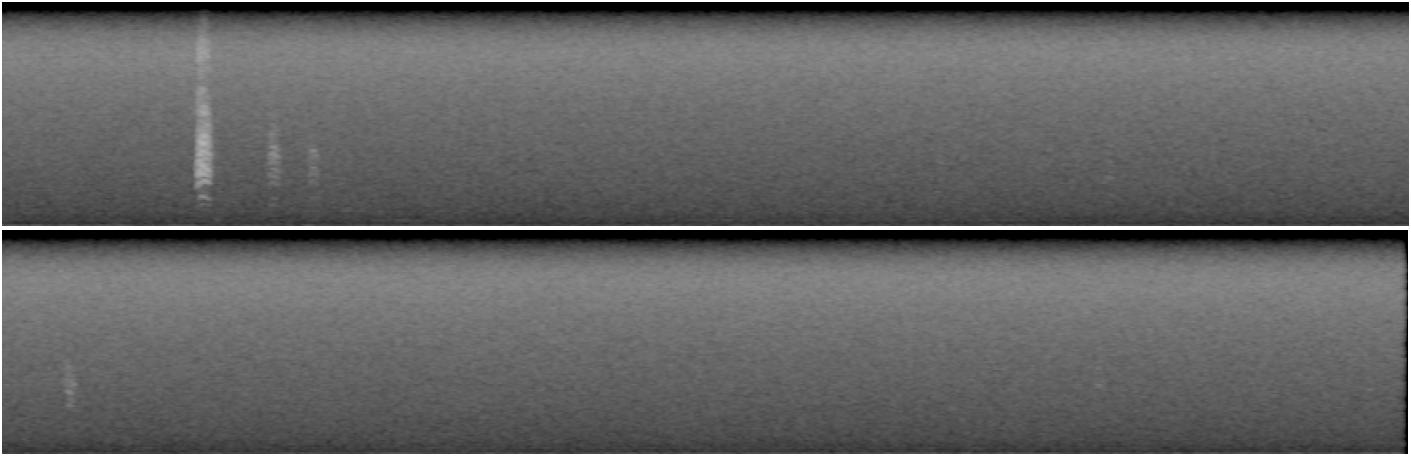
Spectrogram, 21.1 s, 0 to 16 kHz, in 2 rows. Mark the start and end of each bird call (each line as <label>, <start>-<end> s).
Hawaii Amakihi (Chlorodrepanis virens), 1.5-1.6 s
Hawaii Amakihi (Chlorodrepanis virens), 2.0-2.4 s
Hawaii Amakihi (Chlorodrepanis virens), 11.0-11.2 s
